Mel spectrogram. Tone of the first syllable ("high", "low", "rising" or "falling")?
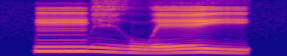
falling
